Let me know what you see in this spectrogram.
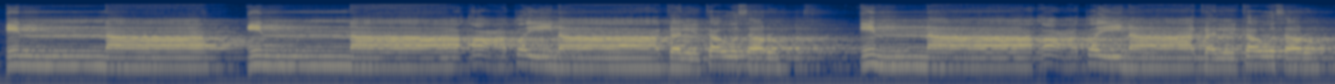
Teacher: انا کو کیوں کھینچ رہے ہیں؟ کیونکہ یہاں پہ چھوٹا سا مد آیا ہے، اس مد کو مد منفصل کہتے ہیں، کیونکہ انا کے آخر میں الف مد اور اعطینا کے شروع میں حمزہ آیا ہے تو یہ ہے مد منفصل، تو اس کو غنہ بھی کریں گے، کھینچیں گے بھی۔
